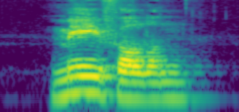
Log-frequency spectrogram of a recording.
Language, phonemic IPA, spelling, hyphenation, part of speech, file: Dutch, /ˈmeːˌvɑ.lə(n)/, meevallen, mee‧val‧len, verb, Nl-meevallen.ogg
- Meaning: to be better than expected, to be not so bad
